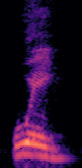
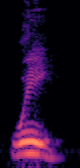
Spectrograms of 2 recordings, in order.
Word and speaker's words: weigh: gente escreve w RGH Way mas a pronúncia Olha só não se pronuncia o GH Way é assim que a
